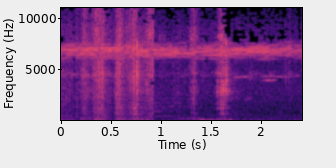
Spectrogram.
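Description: Kitchen knife cutting through a lime, its peel and flesh giving faint short clicks and rasps through the first second and once more past halfway.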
